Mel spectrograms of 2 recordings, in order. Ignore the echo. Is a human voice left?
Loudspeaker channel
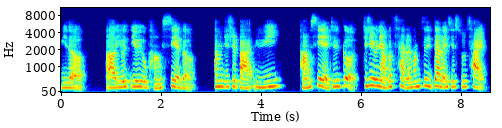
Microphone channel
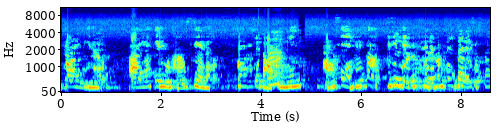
Yes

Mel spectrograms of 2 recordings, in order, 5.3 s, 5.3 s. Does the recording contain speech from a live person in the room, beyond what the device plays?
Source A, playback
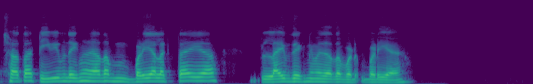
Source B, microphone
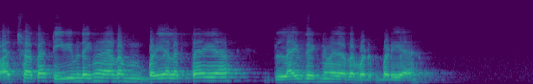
No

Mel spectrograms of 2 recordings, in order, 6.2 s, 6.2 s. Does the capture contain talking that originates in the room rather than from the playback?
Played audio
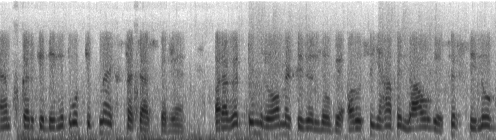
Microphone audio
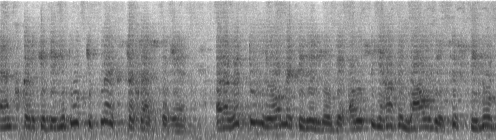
No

